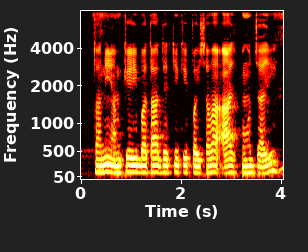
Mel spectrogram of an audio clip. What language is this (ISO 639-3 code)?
bho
